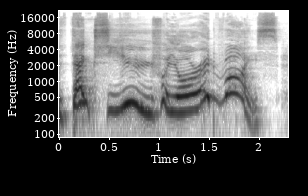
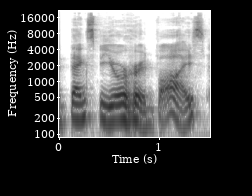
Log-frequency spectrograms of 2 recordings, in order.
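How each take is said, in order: First: Higher, slow put-on scammer voice; mock scammer voice. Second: Said in the usual way. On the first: Vlogger imitating the scammer's smug thanks. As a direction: drag out the thanks smugly. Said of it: "To which he said". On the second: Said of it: "And in response to".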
